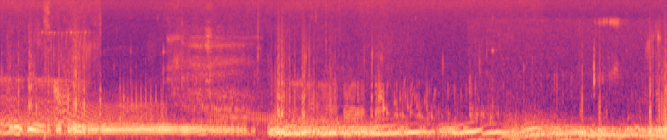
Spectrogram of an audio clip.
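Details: Long, loud, wavering low gurgling growl lasting several seconds; acted hunger stomach growling of a dieting girl during a gravure photo shoot, a normal bowel sound.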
